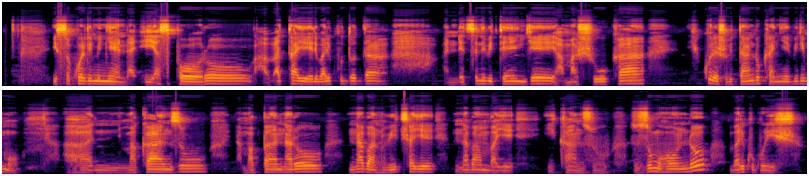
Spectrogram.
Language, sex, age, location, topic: Kinyarwanda, male, 18-24, Nyagatare, finance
